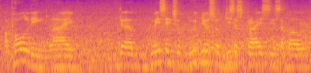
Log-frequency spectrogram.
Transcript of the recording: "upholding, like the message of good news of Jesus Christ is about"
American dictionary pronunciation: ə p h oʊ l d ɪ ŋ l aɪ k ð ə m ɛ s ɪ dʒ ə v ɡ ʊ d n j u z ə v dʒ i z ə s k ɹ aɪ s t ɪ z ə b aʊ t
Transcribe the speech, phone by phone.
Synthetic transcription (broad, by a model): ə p h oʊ l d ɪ ŋ l aɪ k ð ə m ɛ s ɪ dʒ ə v ɡ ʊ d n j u s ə f dʒ i s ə s k ɹ aɪ s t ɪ s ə b aʊ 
